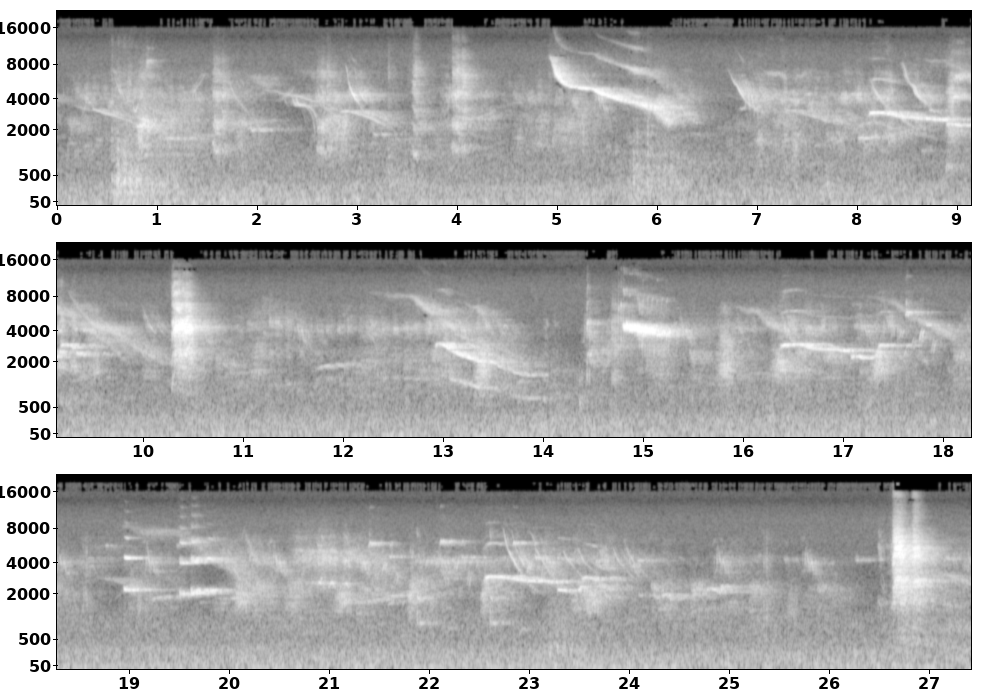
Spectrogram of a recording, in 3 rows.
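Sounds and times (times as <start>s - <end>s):
other birds thin whistled and chirping notes: 0.4s - 27.4s.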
